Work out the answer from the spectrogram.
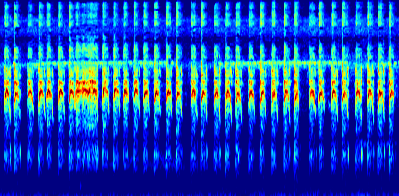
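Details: Young kingfisher being fed by a parent, calling in a fast, even string of sharp, high chips, roughly seven or eight a second, steady throughout.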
